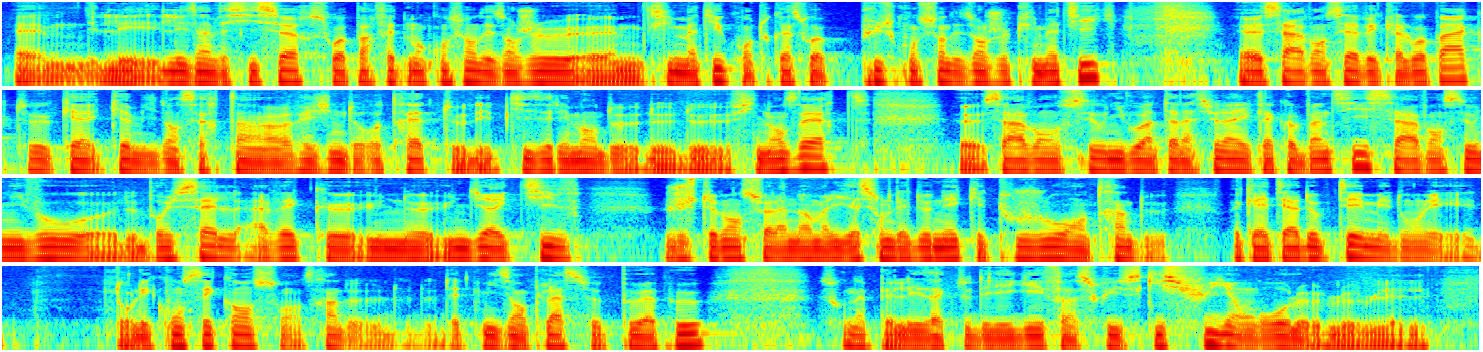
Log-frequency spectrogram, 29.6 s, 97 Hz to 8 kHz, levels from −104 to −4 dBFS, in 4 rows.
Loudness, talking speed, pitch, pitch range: -19 LUFS, 250 wpm, 100 Hz, 95-110 Hz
